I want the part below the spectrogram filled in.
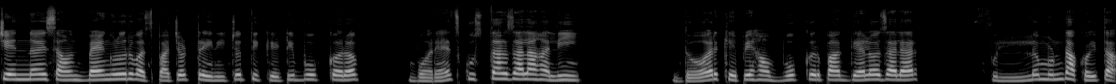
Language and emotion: Goan Konkani, sad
